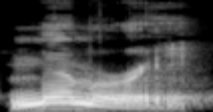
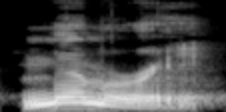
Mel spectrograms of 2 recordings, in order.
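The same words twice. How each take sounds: First: The middle vowel is a weak uh sound. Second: The same.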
